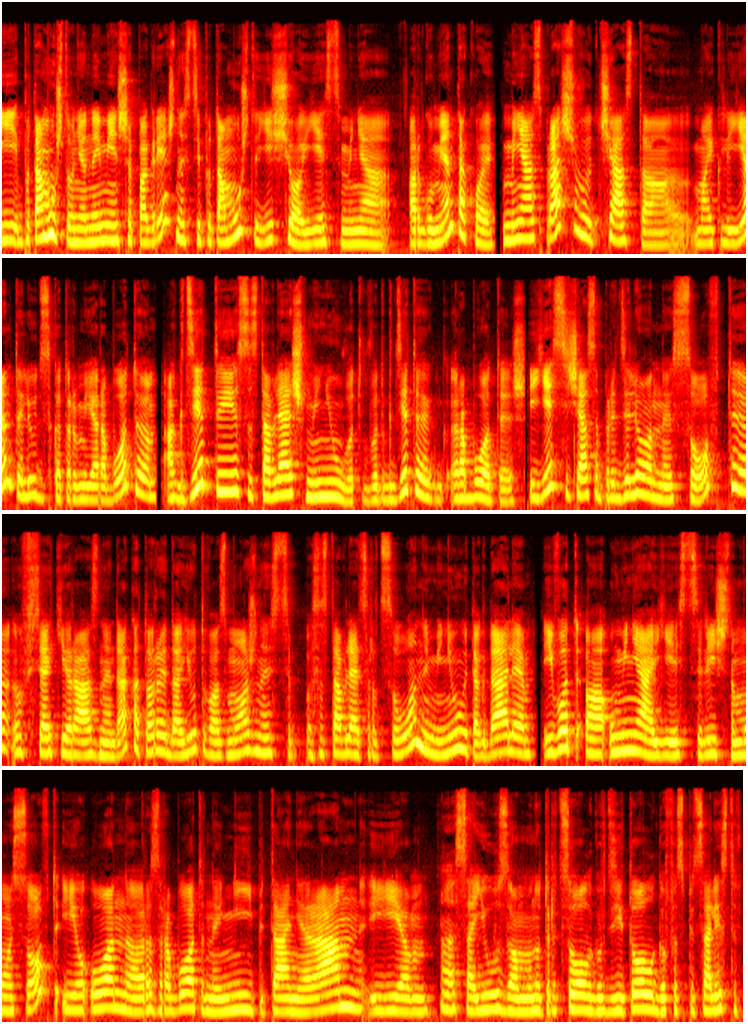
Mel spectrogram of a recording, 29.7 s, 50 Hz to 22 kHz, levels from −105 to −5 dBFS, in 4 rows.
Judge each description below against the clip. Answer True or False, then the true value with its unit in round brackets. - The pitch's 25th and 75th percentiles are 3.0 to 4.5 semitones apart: True (3.6 semitones)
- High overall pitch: True (195 Hz)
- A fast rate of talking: False (150 wpm)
